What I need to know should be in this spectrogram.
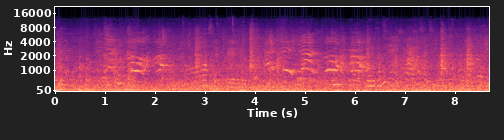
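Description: Men and women chatter nearby in an echoing hall.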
